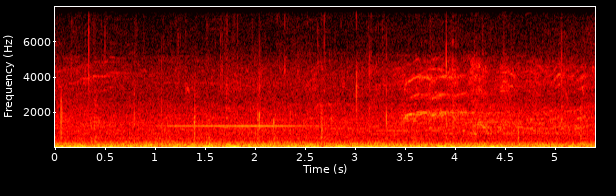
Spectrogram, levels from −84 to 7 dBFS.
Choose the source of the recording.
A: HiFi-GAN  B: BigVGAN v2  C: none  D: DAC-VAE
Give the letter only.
C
